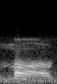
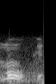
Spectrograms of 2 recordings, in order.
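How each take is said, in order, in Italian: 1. La vocale è una 'oh' profonda. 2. La vocale è un suono 'oo'. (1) "con le due O, una O profonda" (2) "tutti quanti pronunciano Moog, e invece no"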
